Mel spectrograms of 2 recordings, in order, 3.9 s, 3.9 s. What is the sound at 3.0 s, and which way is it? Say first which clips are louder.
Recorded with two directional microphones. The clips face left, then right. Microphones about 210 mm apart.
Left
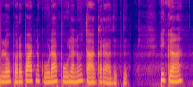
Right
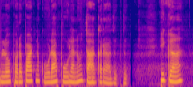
Speech: left 3 dB; 40° left (ahead or behind).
